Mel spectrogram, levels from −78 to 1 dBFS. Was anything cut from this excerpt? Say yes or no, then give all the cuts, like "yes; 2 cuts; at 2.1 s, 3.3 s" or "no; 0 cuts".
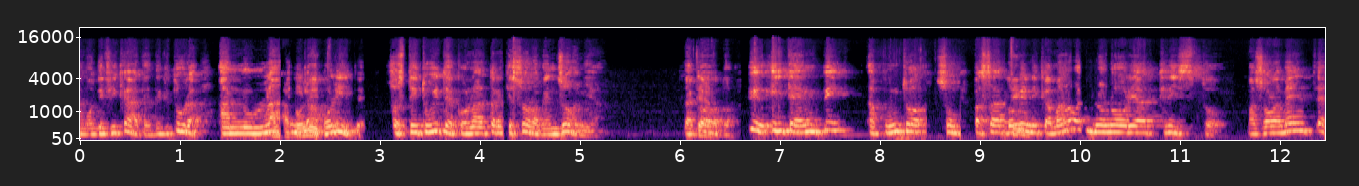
yes; 6 cuts; at 2.0 s, 4.2 s, 6.6 s, 8.5 s, 9.2 s, 11.5 s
